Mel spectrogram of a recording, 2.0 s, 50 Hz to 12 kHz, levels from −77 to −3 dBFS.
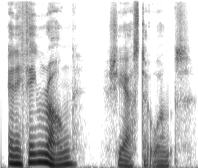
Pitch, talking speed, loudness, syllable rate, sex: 125 Hz, 180 wpm, -18 LUFS, 6.1 syllables/s, male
